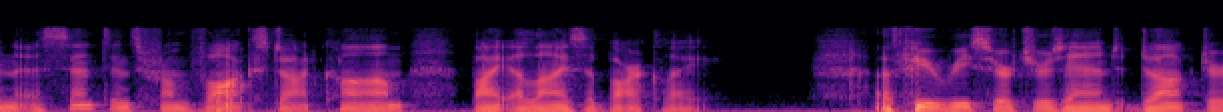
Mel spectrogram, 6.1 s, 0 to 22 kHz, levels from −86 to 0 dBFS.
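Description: From 1.04 to 1.39 s, just after "a sentence from", and again from 4.24 to 4.61 s, bit errors on an ADPCM link, at roughly 0.7 and 1 percent, disrupt the decoder's step size and predictor. This produces pops and rough bursts that linger briefly rather than clicking cleanly like dropouts.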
